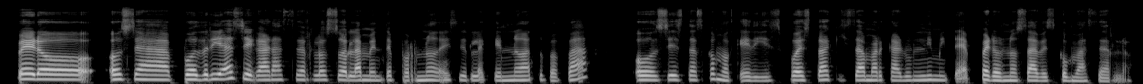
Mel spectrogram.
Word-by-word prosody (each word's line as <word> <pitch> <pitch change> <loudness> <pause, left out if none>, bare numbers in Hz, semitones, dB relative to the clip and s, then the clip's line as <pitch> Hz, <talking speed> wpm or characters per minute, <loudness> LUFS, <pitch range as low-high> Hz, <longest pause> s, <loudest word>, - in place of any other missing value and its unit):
pero 235 +3 +6 0.2
o 230 - +5
sea, 220 -2 +2
¿podrías 235 +4 +3
llegar 210 -3 +2
a 215 - 0
hacerlo 215 -1 -5
solamente 200 -1 -1
por 190 0 -8
no 200 +1 0
decirle 195 0 -5
que 185 - -6
no 195 +1 -1
a 200 - 0
tu 215 -3 -14
papá, 205 - -3 0.4
o 205 0 +3
si 205 +2 -2
estás 205 0 -4
como 225 -7 -3
que 180 0 -5
dispuesta 195 +4 -2
a 215 - -2
quizá, 200 -1 -2
a - - +1
marcar 195 -2 -3
un 195 +1 -3
límite, 205 -1 -4
pero 190 -5 +3
no 180 0 -1
sabes 180 -1 -2
cómo 170 -2 -3
hacerlo? 155 -2 -8
205 Hz, 175 wpm, -23 LUFS, 190-220 Hz, 0.4 s, pero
